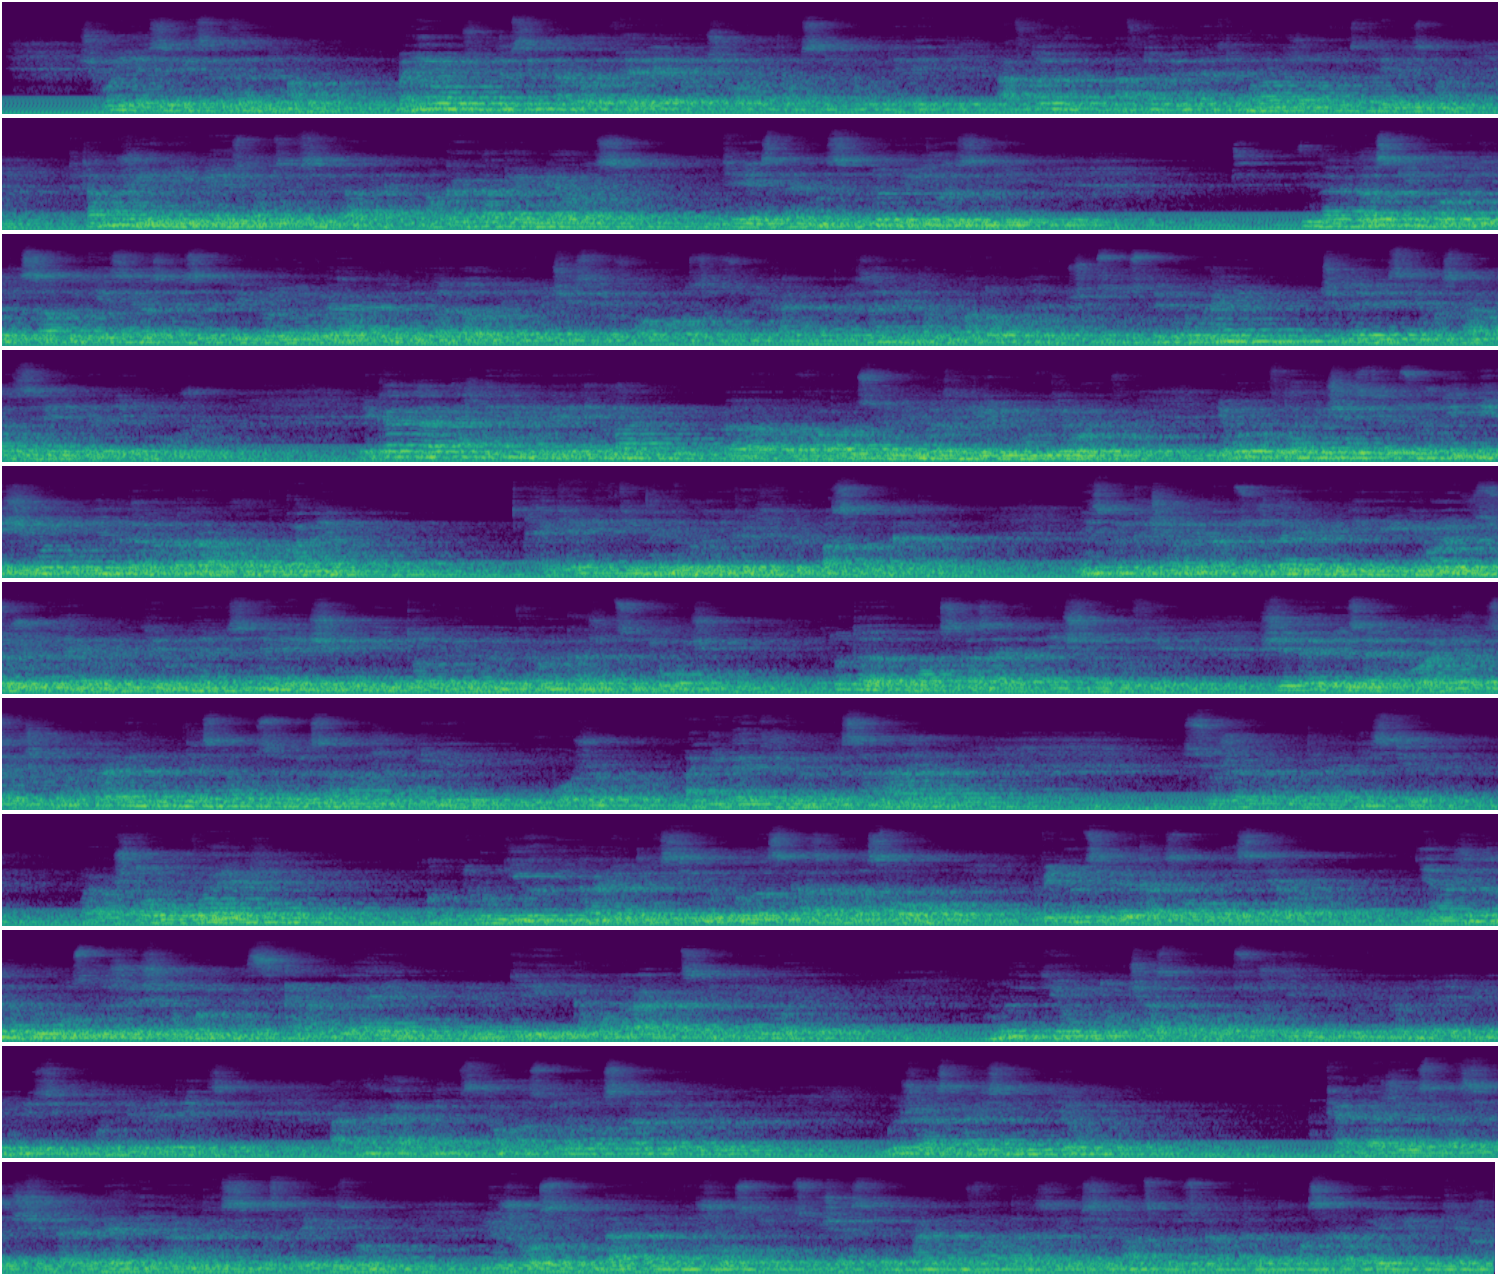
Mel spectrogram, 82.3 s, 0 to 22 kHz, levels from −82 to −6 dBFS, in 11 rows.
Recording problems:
room echo; strong; dies away in 2.7 s
off-mic speech; far
electrical hum; noticeable; throughout; 50 Hz, 15 dB below the speech

